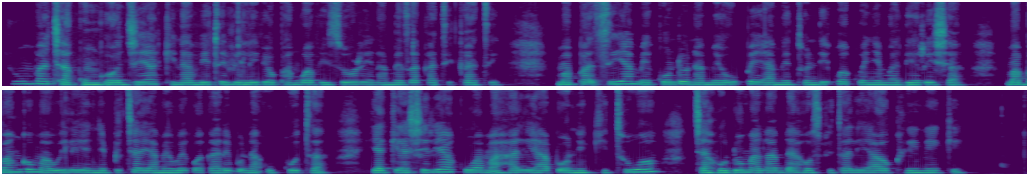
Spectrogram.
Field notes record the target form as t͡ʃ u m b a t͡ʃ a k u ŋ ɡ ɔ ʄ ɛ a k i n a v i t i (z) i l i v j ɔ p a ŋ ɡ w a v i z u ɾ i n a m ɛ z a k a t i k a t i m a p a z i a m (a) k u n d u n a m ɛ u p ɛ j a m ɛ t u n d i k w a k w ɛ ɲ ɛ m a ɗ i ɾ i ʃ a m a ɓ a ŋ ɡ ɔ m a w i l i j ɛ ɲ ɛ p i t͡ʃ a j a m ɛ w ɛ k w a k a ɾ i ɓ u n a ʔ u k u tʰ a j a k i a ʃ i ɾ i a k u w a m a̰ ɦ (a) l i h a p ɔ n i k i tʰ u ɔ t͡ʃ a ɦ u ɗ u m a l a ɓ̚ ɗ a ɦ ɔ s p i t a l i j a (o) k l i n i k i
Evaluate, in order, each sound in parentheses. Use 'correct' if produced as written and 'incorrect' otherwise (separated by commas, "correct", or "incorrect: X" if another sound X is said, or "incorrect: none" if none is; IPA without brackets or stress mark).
incorrect: v, incorrect: ɛ, correct, incorrect: ɔ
